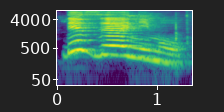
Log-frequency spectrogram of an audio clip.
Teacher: o zan é a sílaba mais forte. Não é a última, não é a penúltima, é a antepenúltima. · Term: sílaba tônica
